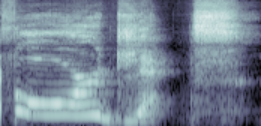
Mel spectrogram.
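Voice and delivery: high, proud card slap; spring the winning hand with glee; triumphant reveal. Retold or imitated. Jack shows the devil his winning hand, triumphant.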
